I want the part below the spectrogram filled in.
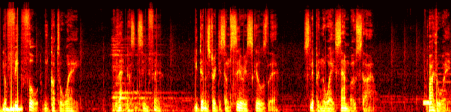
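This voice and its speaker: A man's voice: rumbling low, creaky, pitched below the performer's own voice, full character voice. A man voicing a wry, knowing inner skill voice in a video game, lecturing in a narrating tone.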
